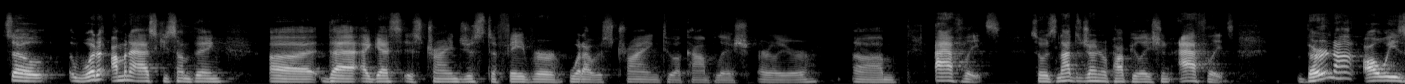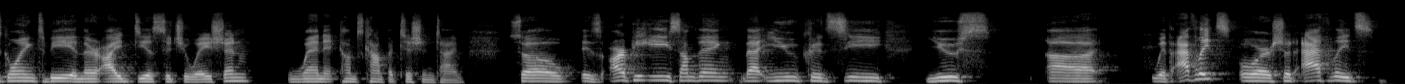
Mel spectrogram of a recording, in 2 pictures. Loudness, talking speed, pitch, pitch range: -24 LUFS, 135 wpm, 140 Hz, 125-160 Hz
